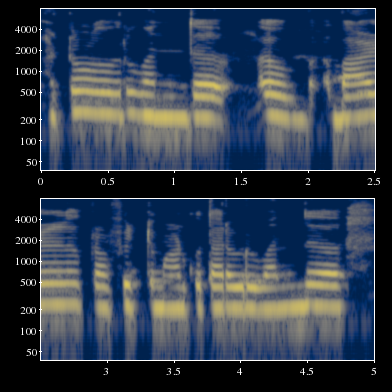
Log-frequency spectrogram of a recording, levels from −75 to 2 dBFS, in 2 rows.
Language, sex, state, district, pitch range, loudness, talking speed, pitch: Kannada, female, Karnataka, Dharwad, 215-240 Hz, -19 LUFS, 110 wpm, 220 Hz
